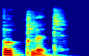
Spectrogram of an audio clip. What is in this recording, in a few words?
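"booklet", British English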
